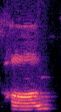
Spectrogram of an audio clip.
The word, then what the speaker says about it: Pang: came up which is the way you pronounce my name and others of you would know me as paying for and others as pong so multiple names in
